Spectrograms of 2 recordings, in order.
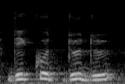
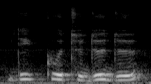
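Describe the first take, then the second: First: Said in the usual way. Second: Slow, voiceless whisper of the phrase. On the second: Shown as a demonstration. Knitter repeating the rib pattern to viewers, slow whisper. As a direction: mouth the words slowly, no voice.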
